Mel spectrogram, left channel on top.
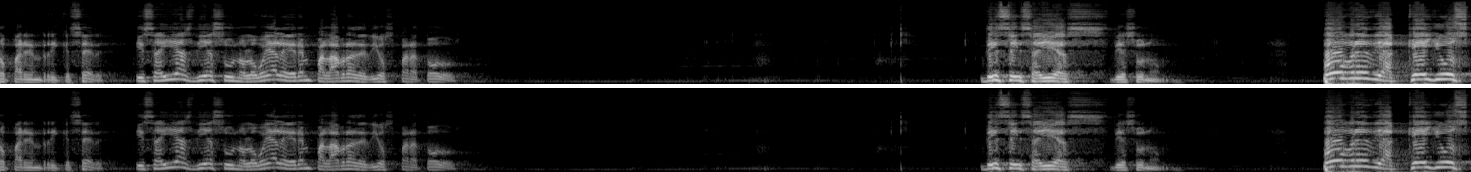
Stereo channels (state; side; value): quieter; right; 5.7 dB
